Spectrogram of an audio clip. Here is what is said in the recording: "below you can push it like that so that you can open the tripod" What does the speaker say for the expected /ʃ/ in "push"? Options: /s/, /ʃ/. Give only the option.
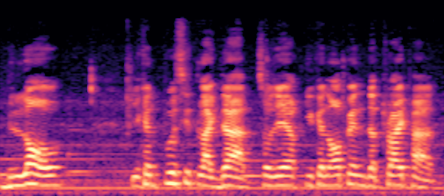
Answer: /s/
